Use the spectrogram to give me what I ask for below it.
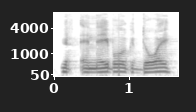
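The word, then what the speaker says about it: Aníbal Godoy: Just butchers his name wrong. He's hurt. Enable Godoy.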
